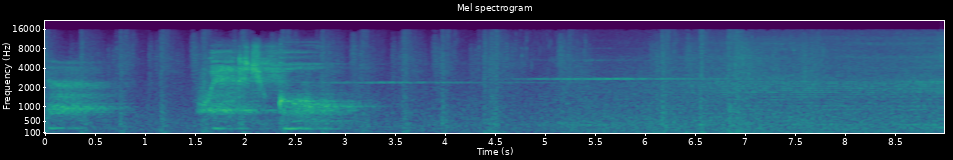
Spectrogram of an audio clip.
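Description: Heavy footsteps crunch over stone and dry grass.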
